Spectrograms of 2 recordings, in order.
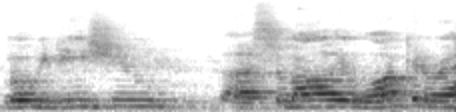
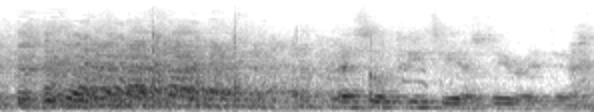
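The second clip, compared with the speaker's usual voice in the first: laughing; slower than usual. Real, not acted. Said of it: "Look out".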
